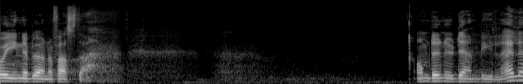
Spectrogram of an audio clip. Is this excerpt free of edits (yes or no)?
yes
